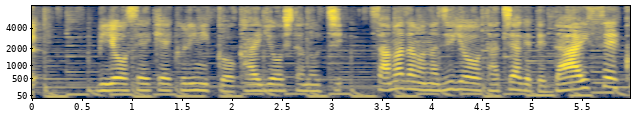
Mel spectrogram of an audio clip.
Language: Japanese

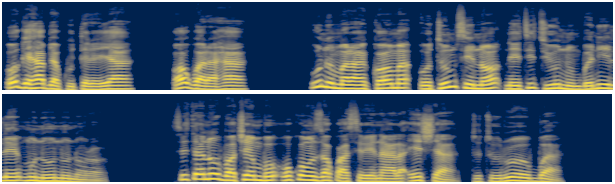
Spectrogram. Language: Igbo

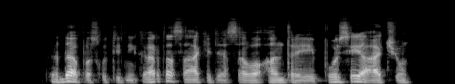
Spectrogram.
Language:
Lithuanian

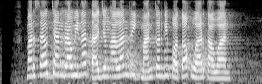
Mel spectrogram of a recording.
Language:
Sundanese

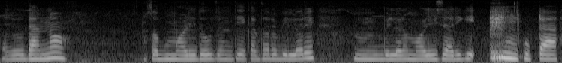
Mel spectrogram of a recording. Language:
Odia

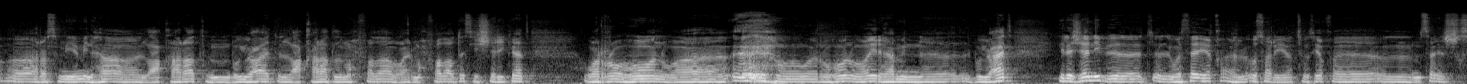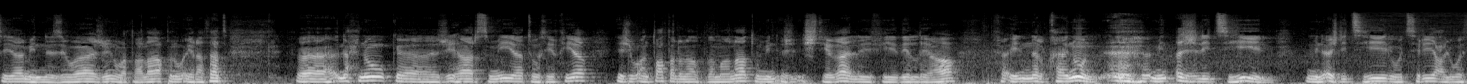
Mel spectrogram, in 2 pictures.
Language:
Arabic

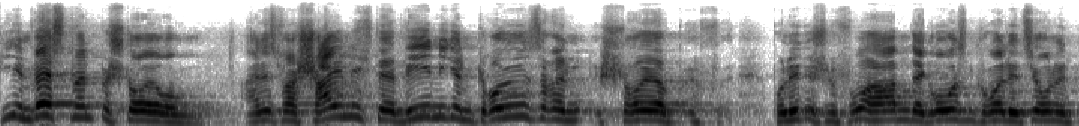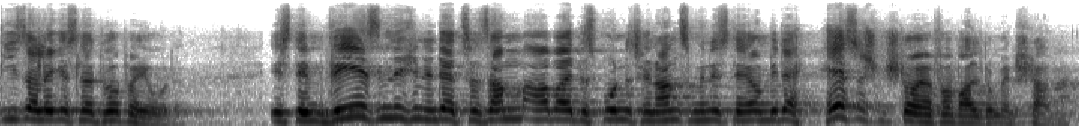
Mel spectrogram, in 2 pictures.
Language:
German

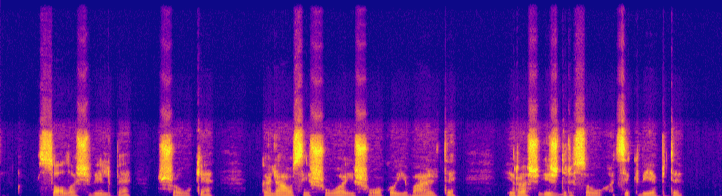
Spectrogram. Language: Lithuanian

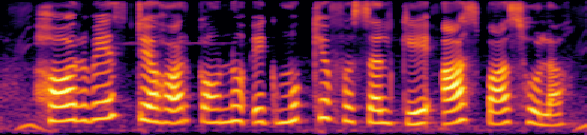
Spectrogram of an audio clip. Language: Bhojpuri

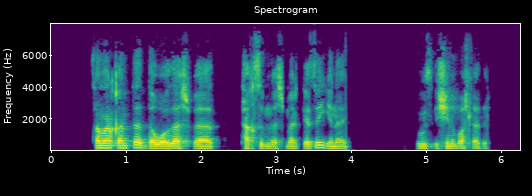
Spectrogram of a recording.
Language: Uzbek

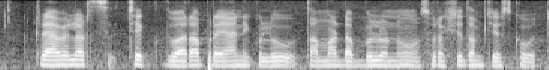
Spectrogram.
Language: Telugu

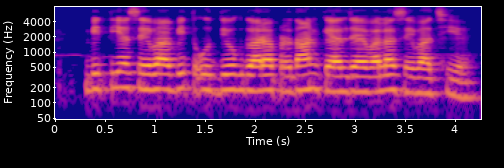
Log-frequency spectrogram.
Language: Maithili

